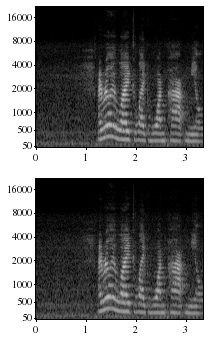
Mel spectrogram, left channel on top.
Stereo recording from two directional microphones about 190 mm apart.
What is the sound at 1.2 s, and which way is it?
A woman's voice, 50° left (ahead or behind).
